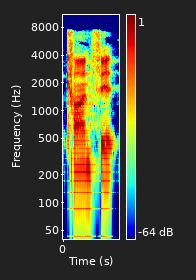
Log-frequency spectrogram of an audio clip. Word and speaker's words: confit: I have no idea what confit means, but you helped me pronounce it confit.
